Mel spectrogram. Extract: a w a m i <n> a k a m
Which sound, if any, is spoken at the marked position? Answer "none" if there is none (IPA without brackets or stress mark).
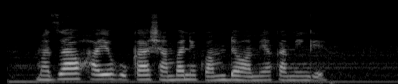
none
